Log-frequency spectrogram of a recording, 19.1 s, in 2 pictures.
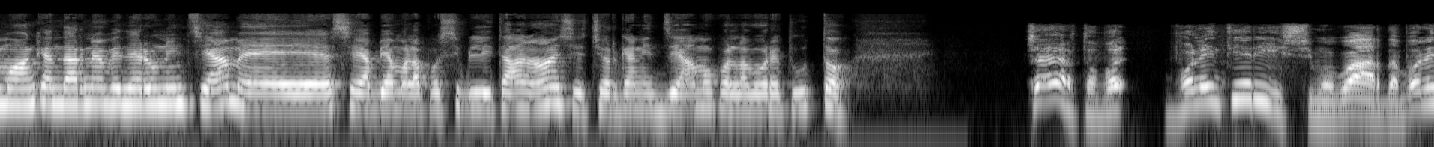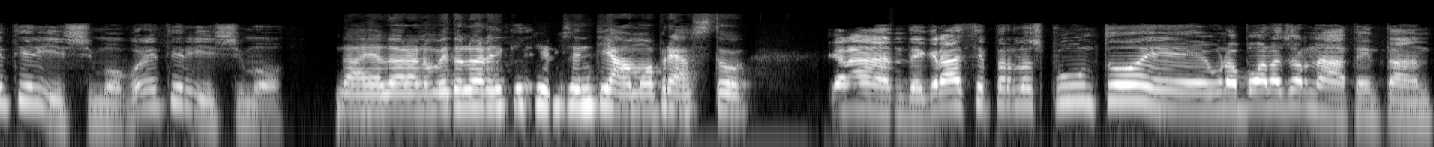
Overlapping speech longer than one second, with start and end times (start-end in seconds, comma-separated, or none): none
